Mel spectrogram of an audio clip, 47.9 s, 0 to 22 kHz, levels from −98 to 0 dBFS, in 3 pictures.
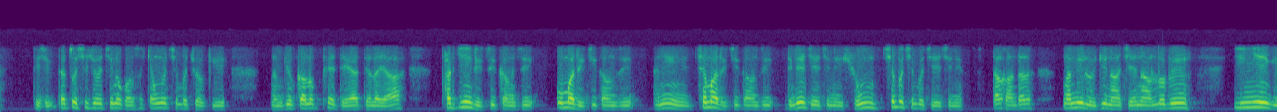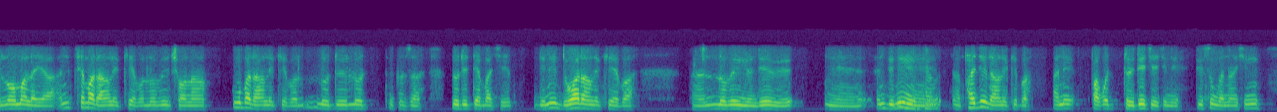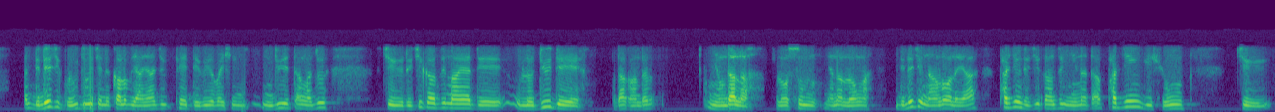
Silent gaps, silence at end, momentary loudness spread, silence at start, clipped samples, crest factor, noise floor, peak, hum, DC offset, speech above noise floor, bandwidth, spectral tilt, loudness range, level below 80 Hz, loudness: none; 0.1 s; 12 LU; 0.45 s; under 0.1%; 20 dB; -55 dBFS; -4 dBFS; none; under 0.1%; 32 dB; 4.3 kHz; -8.5 dB/octave; 5 LU; -70 dBFS; -24 LUFS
